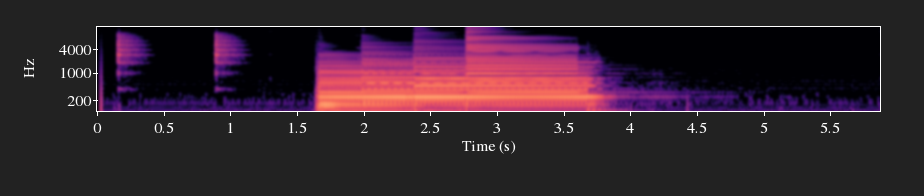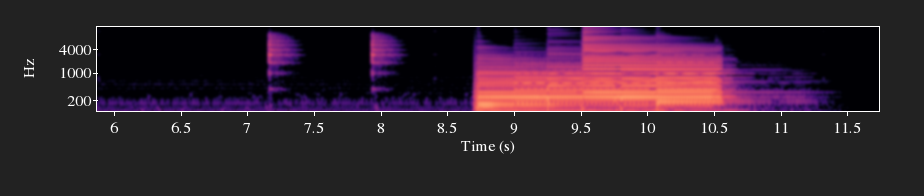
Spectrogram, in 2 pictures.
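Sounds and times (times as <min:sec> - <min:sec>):
guitar playing E minor arpeggios: 0:01.6 - 0:04.1, 0:08.7 - 0:11.1.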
